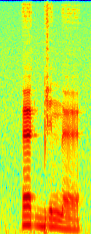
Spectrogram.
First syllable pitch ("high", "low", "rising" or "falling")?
high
